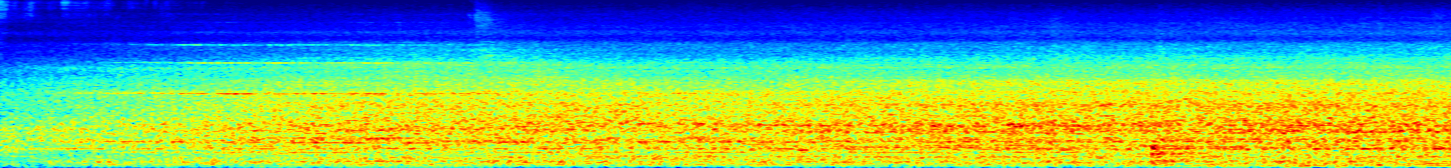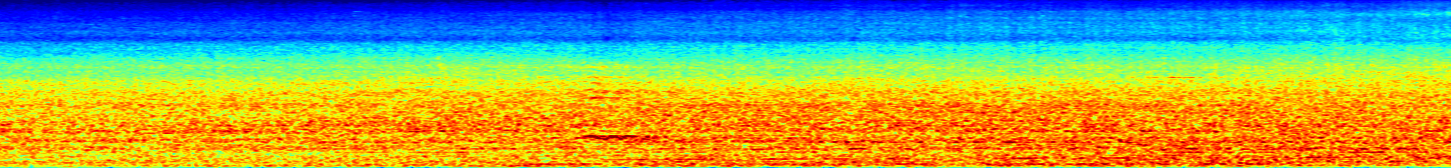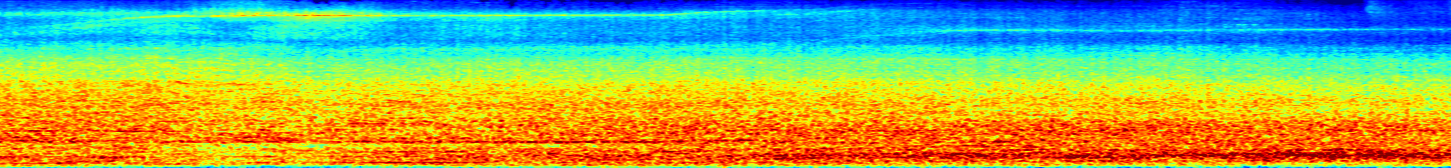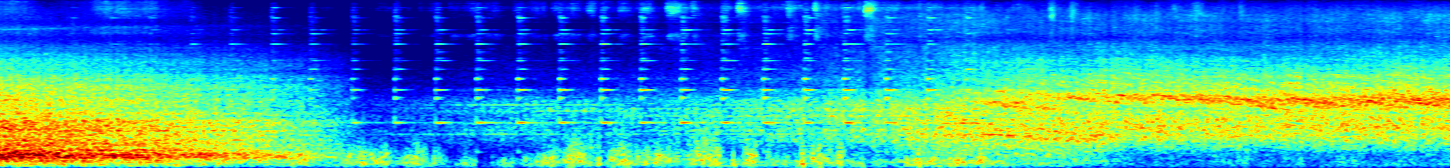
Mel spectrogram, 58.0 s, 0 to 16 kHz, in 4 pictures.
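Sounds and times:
passenger train rumbling: 0.0s - 58.0s
thin high squeal: 1.1s - 3.9s.

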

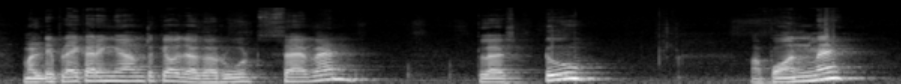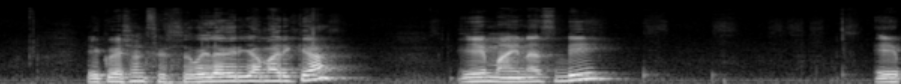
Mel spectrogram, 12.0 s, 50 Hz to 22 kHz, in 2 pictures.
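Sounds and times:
marker scratching on whiteboard: 2.4s - 3.6s, 10.1s - 12.0s
man talking: 6.6s - 8.4s.

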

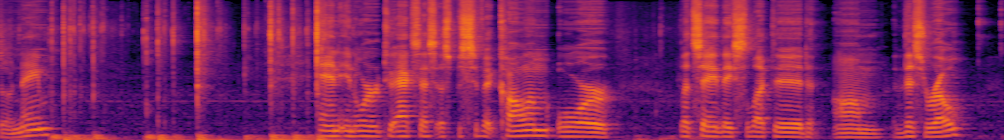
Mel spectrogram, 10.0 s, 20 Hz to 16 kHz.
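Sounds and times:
keyboard typing: 0.5s - 3.4s.

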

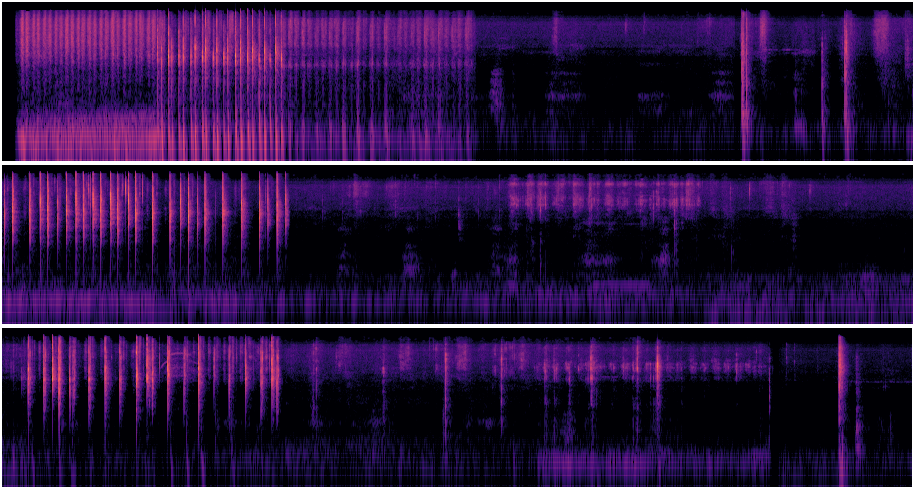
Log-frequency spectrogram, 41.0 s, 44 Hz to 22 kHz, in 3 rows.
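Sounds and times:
hands rubbing scalp and hair: 0.2s - 7.1s, 13.1s - 18.0s, 27.5s - 31.6s.

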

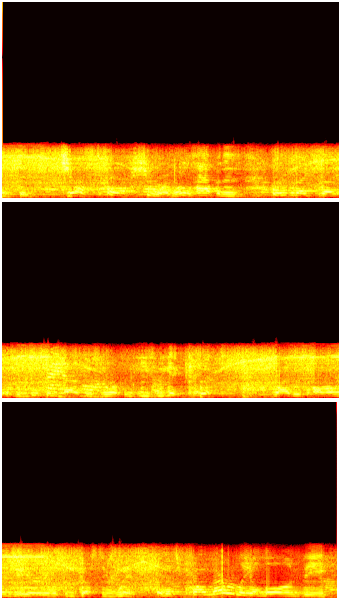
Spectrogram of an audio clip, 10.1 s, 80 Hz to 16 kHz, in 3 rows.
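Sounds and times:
man talking on television: 0.0s - 10.0s.

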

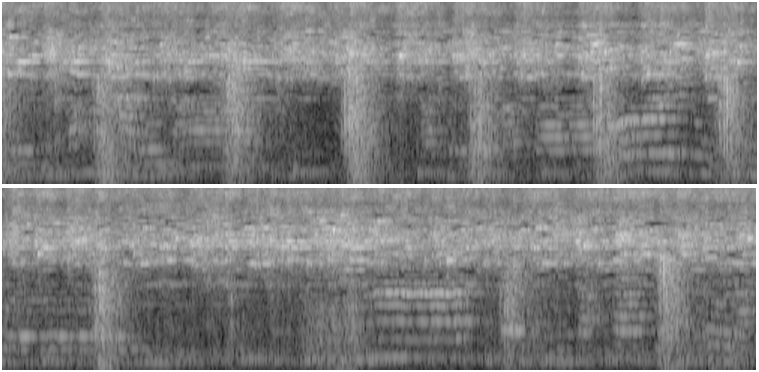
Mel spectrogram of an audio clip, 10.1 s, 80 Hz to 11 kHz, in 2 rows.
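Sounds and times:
bell rattle jingling: 0.0s - 10.0s.

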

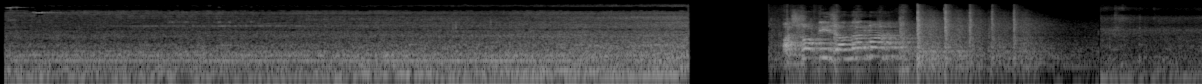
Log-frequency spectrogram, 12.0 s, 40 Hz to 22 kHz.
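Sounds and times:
vehicle engines rumbling: 0.1s - 6.9s.

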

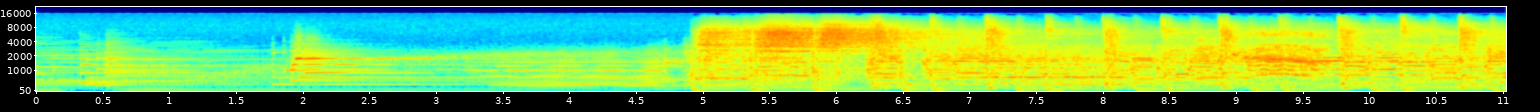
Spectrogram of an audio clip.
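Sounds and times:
keyboard chord ringing: 0.0s - 7.9s.

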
